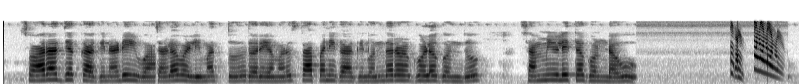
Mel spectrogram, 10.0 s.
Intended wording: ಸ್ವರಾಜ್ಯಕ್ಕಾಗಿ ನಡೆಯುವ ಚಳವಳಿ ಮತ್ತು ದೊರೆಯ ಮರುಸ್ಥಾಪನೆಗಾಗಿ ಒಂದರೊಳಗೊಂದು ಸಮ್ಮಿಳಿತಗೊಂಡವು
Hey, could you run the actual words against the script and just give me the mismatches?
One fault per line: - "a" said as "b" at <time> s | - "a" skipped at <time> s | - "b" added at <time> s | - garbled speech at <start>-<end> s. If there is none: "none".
none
